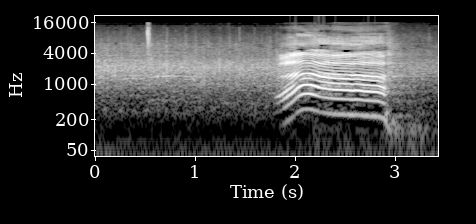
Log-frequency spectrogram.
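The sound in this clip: Applause rewards a performer on stage. Steady clapping runs throughout, and a loud whooping voice rises and then falls over it midway.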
